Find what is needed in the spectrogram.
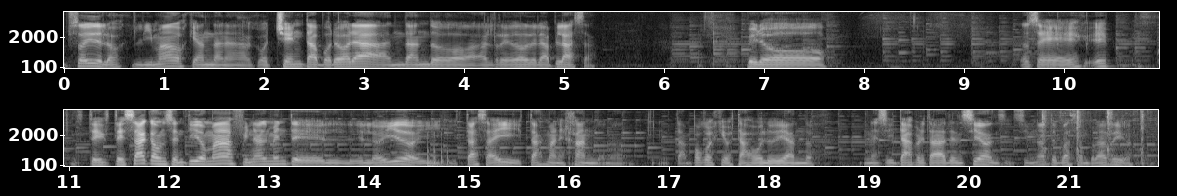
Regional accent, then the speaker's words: Mar del Plata, Buenos Aires Province, Argentina; now in La Plata, Argentina; Y acá en La Plata, soy de Mar del, me pasó que en Mar del hay otro respeto con el tránsito.

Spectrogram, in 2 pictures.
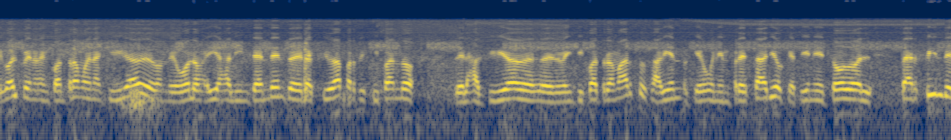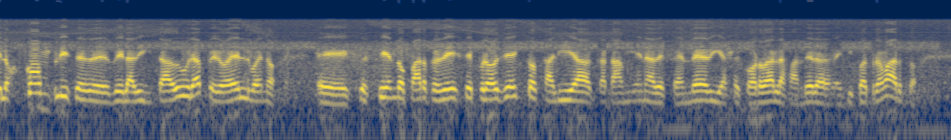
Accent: Catamarca, Argentina; Yo, de hecho, me crié en Catamarca creyendo que acá no habían habido desaparecidos

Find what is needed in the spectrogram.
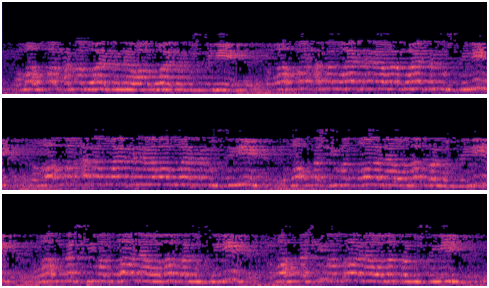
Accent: Egypt; اللهم احفظ بلدنا مصر من كل مكروه وسوء

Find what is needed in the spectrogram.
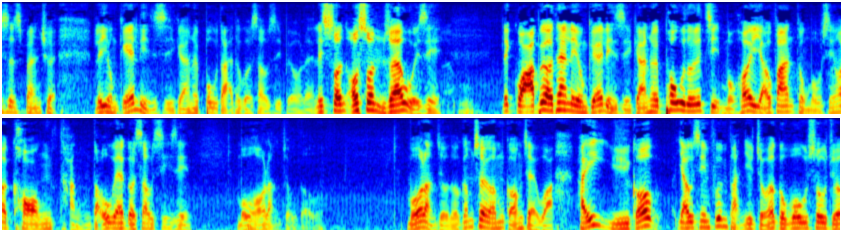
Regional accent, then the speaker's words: Hong Kong; 大家作為香港人已經冇咩好講啦，係嘛？

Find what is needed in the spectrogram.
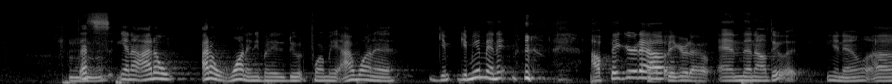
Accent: Cleveland, Ohio, United States; I'm from Cleveland, Ohio.

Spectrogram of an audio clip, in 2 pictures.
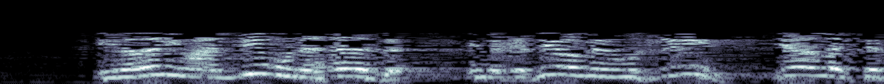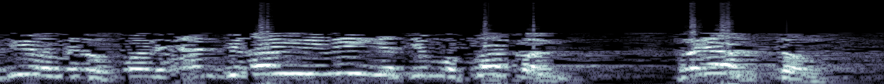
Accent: Egypt; كانت في كلمة تلقائية بتاعتنا كمصريين

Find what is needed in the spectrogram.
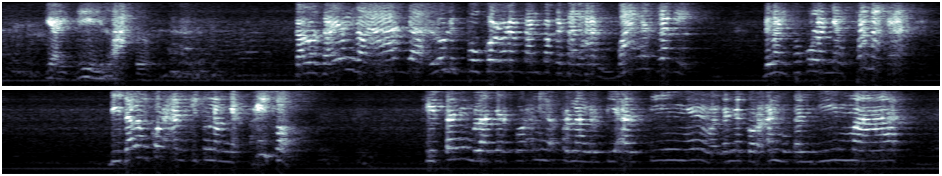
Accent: Pandaan, East Java, Indonesia; Saya orang Pandaan … itu orang Japanan, Pak. Sama-sama kecamatan, jaraknya cuma 1 kilo saja. Sama-sama Kabupaten Pasuruan.

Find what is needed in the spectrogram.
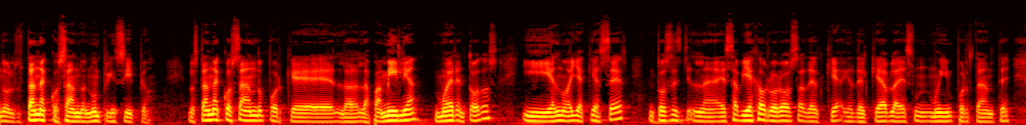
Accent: Mexico; Como mexicanos estamos muy diversos, ¿sí?

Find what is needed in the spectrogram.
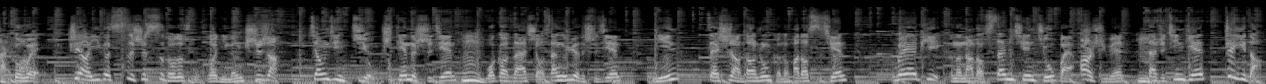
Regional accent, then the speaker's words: Dalian, Liaoning, China; 大家好，我是来自辽宁大连的

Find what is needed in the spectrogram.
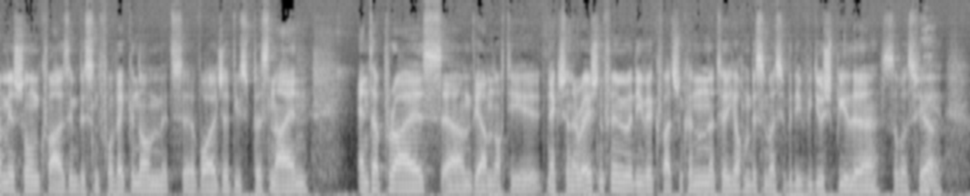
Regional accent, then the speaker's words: Greece; Weil für mich als Grieche ist das ein Wort, Delta.

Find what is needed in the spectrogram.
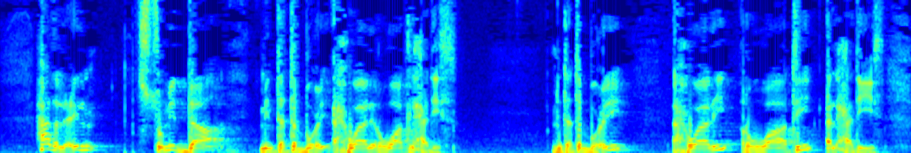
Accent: Morocco; كترتيب التدريس المعروف عندنا بالمغرب

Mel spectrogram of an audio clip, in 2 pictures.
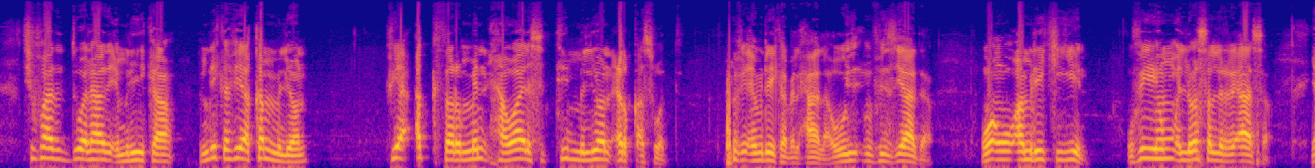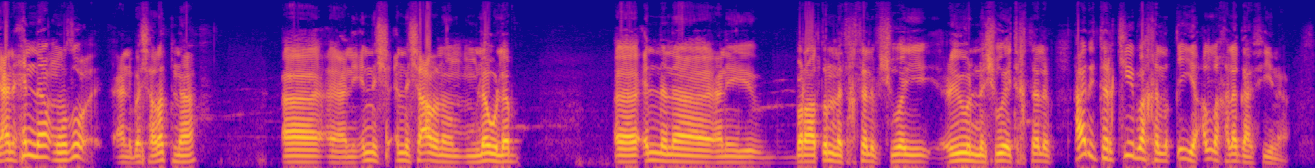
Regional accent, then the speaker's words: Riyadh, Riyadh Province, Saudi Arabia; يعني أنا ولدت في الرياض، درست في مدارس الرياض، أصحابي كلهم كانوا بيض، ولكن بعضهم كانوا يعيرون إني أنا أسود، يعيرون إني أنا شعري ملتف، يعيرون إني تكروني

